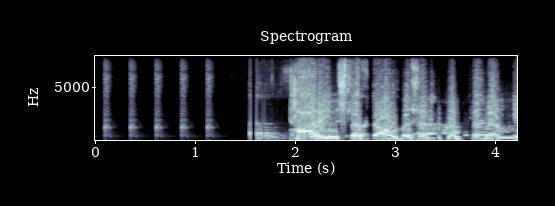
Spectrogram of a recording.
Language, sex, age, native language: Icelandic, male, 14, Icelandic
